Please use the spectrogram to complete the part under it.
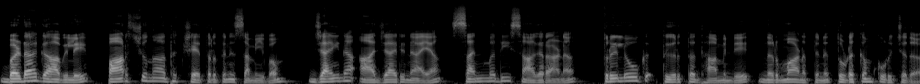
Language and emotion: Malayalam, neutral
